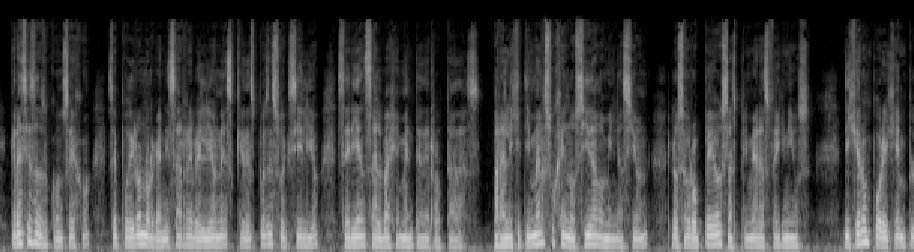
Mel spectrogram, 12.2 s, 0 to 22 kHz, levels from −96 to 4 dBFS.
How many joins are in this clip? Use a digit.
2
